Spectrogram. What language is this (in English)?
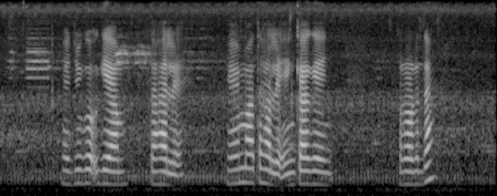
Santali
